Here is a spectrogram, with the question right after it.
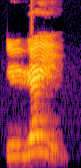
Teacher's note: நல்லா நாக்க மடக்கி வச்சு சொல்லுங்க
